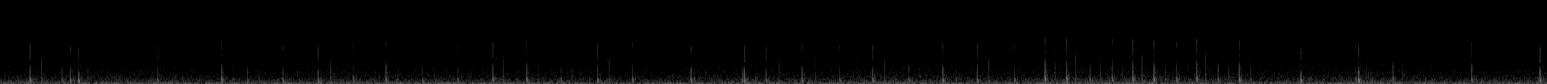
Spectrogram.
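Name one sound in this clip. Quick footsteps tap on stone.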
